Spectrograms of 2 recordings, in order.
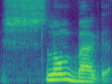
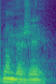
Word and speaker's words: Schlumberger: My very first MC job was by Schlumberg. I don't know if I'm pronouncing it right. Schlumberger. Thank you very much.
